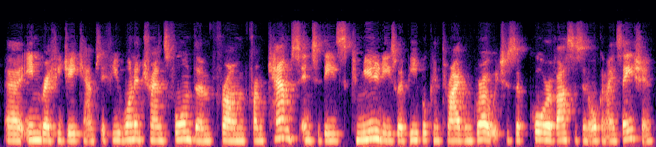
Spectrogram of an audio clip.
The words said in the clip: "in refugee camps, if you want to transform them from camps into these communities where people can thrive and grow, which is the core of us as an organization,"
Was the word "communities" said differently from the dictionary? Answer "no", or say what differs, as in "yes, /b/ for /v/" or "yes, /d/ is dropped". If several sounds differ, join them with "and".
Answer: no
